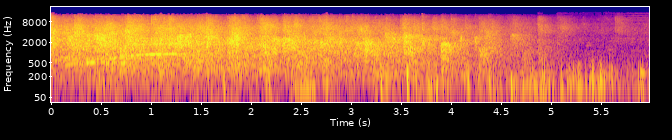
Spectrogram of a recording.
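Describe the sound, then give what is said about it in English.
Applause from a church audience welcomes a speaker. Dense, even clapping stays loud and then thins and fades toward the end. “Next, I want to welcome up Mercedita Cantillas. Let's give her a hand.”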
